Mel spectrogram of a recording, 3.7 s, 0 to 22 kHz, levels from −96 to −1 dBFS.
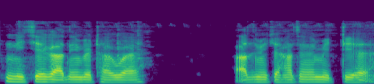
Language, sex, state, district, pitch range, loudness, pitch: Hindi, male, Uttar Pradesh, Hamirpur, 110-115 Hz, -19 LUFS, 115 Hz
